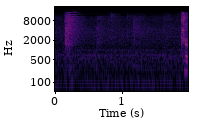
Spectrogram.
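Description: Quiet room tone with a faint steady hum, and one brief soft noise about a quarter of a second in. A man's voice comes in at the very end.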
